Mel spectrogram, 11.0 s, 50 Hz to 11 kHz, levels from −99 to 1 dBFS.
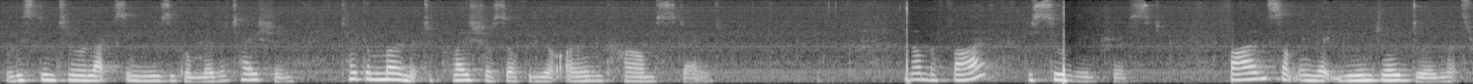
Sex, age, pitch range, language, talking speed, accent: female, 40-59, 165-220 Hz, English, 155 wpm, Australian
